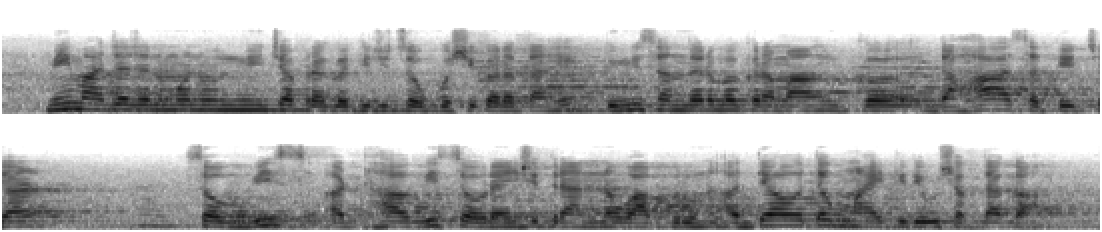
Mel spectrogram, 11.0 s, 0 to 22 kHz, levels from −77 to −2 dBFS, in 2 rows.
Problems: constant background noise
